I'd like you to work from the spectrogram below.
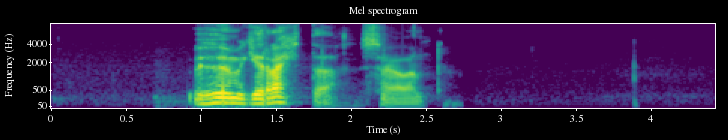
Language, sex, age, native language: Icelandic, male, 30-39, Icelandic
